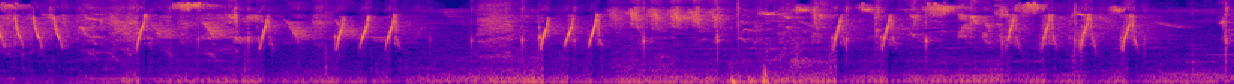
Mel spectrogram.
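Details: Bar-winged prinia, or ciblek, in semi gacor song: clusters of quick high chirps and short trilled runs, separated by brief pauses, with low background rumble.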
